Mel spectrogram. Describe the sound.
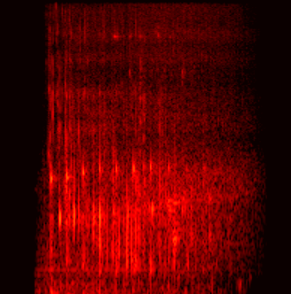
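Liquid being poured into a glass: a faint, bubbly gurgling pour that starts and stops cleanly and lasts about three seconds, alone without voices.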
